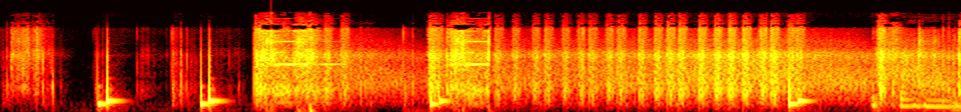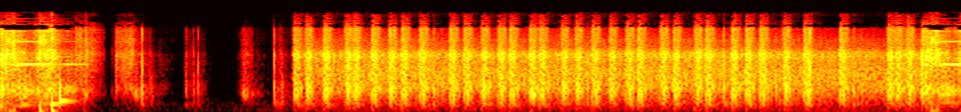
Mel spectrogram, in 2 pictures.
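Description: Rapid video game gunfire crackles in sharp bursts, with a few scattered single shots at first, then longer automatic volleys and a sustained loud stream of rapid shots to the end.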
